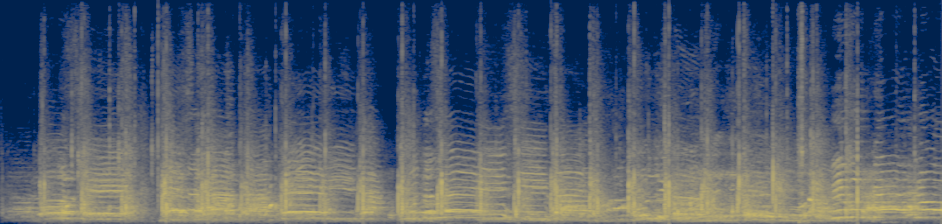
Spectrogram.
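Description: A young girl claps her hands.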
